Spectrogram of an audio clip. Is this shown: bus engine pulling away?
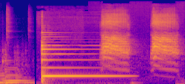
no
